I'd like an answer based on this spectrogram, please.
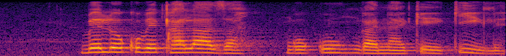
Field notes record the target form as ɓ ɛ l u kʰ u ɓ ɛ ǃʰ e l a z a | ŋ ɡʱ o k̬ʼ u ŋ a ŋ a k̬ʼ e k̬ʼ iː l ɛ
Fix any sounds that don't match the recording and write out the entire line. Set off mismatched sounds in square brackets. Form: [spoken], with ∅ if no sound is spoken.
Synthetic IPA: ɓ ɛ l [o] kʰ u ɓ ɛ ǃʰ [a] l a z a | ŋ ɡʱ o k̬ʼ u ŋ a [n] a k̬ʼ e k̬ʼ iː l ɛ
